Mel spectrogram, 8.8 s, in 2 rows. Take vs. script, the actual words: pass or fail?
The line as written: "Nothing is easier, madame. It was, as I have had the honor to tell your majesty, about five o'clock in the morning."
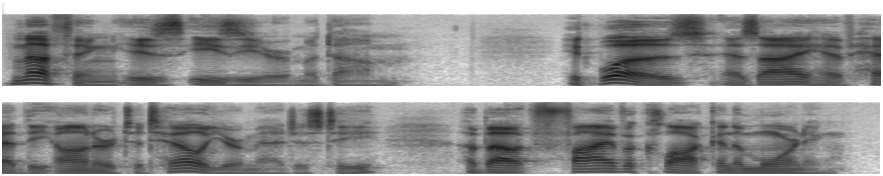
pass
